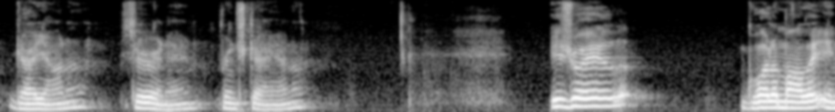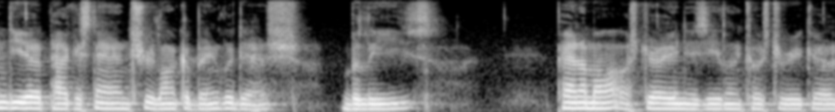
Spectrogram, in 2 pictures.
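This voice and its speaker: A man streaming casual commentary, reading off a long list and thinking aloud with hesitant restarts. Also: fairly high pitch. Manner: reads off long lists in a steady run. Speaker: YouTube creator.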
